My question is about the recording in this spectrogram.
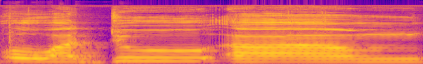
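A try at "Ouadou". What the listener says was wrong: Apparently, it's pronounced Wadu. So the OU, take it as a W.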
